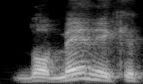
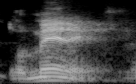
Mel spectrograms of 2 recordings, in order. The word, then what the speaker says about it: Domènec: Domenech Torrente, acho que é isso que fala, né? – Domenech. – É, Torrente. É, a pronúncia parece que é essa.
